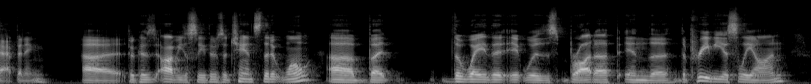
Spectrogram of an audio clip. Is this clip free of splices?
no; 2 cuts; at 1.3 s, 3.2 s

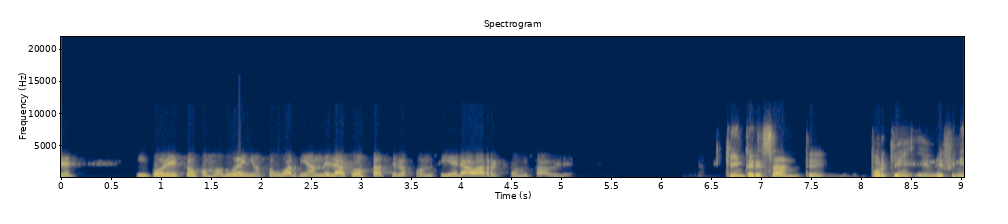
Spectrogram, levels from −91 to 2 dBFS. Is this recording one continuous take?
yes; 0 cuts

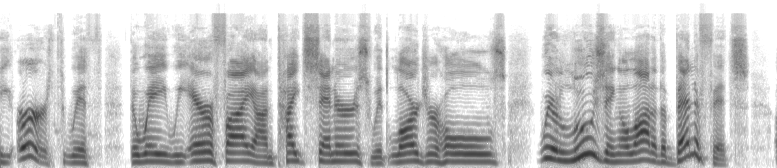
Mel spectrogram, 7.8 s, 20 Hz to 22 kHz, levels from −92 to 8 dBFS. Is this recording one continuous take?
yes; 0 cuts

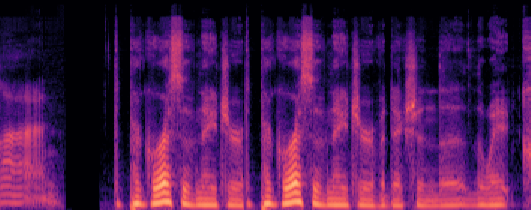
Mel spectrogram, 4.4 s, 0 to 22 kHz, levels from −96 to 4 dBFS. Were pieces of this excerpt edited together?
yes; 1 cut; at 2.0 s

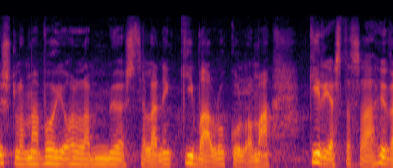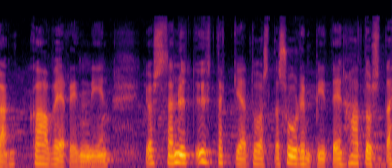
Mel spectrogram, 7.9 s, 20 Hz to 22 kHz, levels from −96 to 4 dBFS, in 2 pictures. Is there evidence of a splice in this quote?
no; 0 cuts

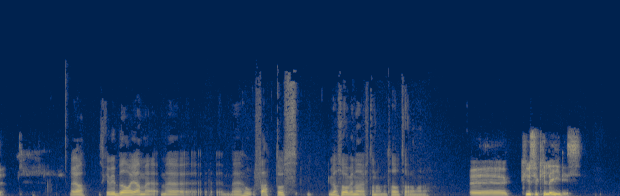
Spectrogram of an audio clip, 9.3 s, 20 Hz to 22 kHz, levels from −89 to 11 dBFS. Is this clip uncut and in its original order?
no; 2 cuts; at 1.4 s, 4.8 s

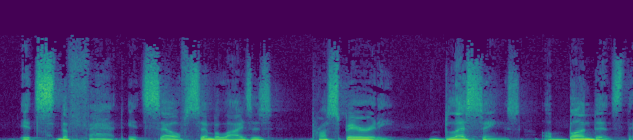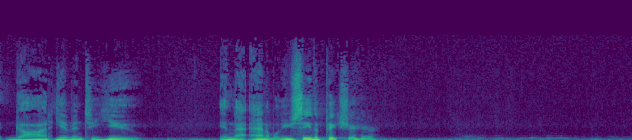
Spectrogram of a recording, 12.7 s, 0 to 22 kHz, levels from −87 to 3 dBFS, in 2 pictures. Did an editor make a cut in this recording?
yes; 1 cut; at 6.9 s

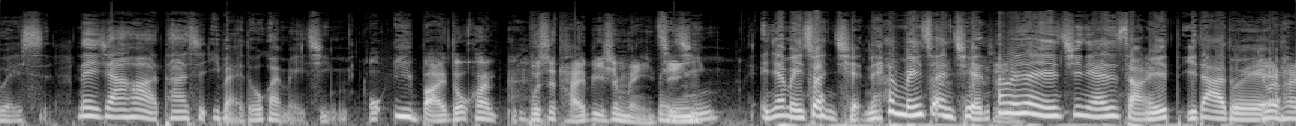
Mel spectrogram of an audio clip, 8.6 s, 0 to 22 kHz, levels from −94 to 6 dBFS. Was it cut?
yes; 2 cuts; at 5.9 s, 6.6 s

